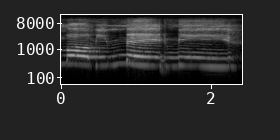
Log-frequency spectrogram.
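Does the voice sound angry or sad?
sad. It is said in a sad tone. "Now we're going to do it sad"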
